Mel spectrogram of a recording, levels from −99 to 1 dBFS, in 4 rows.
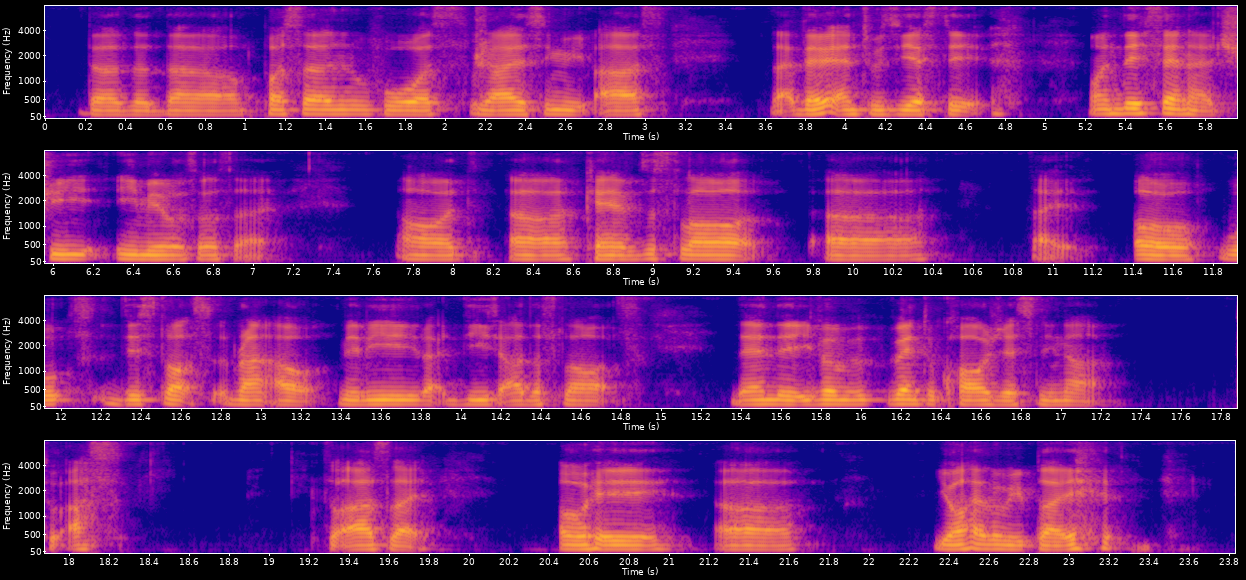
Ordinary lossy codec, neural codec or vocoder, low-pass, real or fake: none; codec, 16 kHz, 4.8 kbps, FACodec; none; fake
